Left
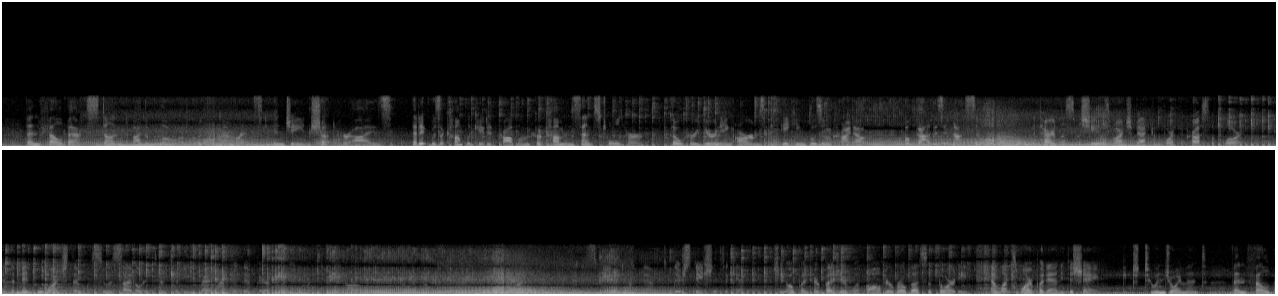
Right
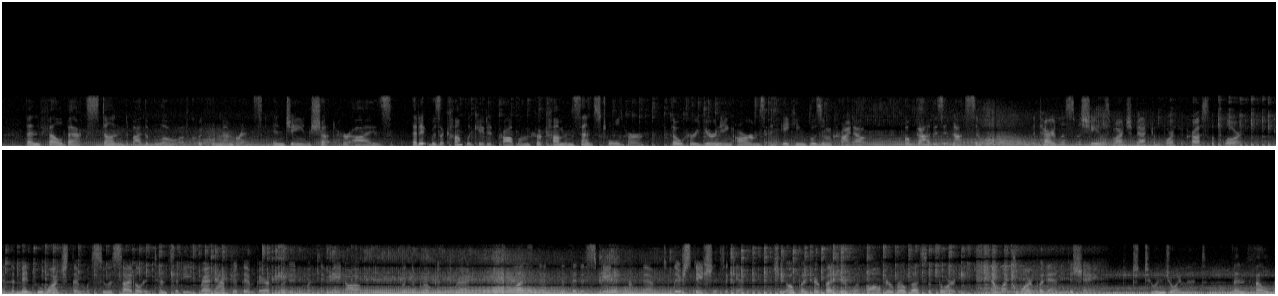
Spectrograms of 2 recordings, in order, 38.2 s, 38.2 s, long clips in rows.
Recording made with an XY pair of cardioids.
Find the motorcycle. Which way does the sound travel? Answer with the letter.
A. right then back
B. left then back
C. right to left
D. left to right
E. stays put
D.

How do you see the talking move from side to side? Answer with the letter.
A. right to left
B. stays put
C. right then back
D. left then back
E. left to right
C.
